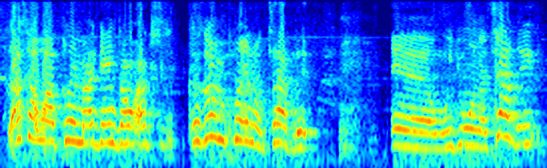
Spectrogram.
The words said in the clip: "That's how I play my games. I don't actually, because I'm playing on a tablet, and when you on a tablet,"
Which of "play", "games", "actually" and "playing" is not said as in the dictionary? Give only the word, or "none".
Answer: actually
